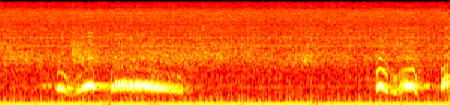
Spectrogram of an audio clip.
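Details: Clear, active call of a Javanese spotted dove used to lure others into calling: doubled short coos and a long falling coo, a pause, then another pair of short coos beginning.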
